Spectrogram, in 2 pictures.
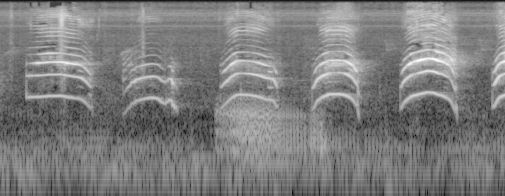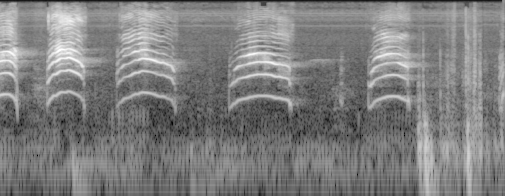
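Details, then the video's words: Kitten seeking its mother indoors: about a dozen high, arched mews in quick succession, some short and clipped, others drawn out, with a brief soft rustle early and a sharp knock near the end. "The sound of a kitten looking for its mother"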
